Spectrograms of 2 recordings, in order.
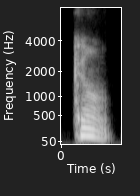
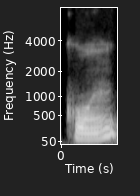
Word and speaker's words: quand: Quand, no es cuando, sino quand, d'accord? La U non se prononce.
